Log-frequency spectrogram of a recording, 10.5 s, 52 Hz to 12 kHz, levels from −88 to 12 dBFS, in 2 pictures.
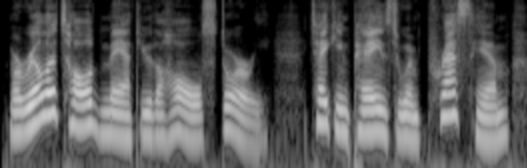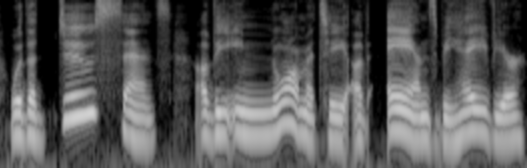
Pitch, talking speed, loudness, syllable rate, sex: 165 Hz, 120 wpm, -18 LUFS, 3.8 syllables/s, female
